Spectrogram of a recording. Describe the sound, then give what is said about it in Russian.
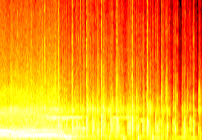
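A concert crowd cheers loudly, high whoops sliding downward in pitch, then settling into steady, dense applause and crowd noise that continues to the end. “Ну пошумите, если узнали что-то, камон!”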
